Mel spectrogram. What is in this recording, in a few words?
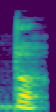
"daad", Arabic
